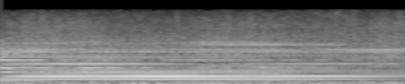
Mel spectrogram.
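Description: Background music: a soft piano chord held and slowly fading, with no new notes struck.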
